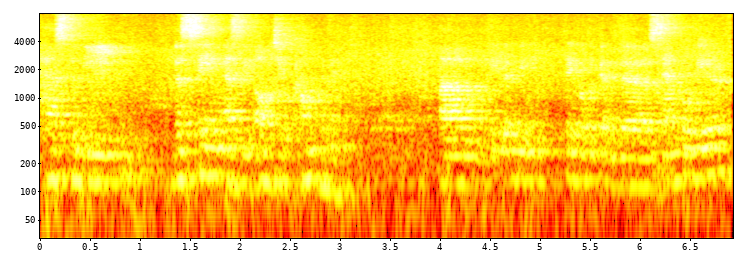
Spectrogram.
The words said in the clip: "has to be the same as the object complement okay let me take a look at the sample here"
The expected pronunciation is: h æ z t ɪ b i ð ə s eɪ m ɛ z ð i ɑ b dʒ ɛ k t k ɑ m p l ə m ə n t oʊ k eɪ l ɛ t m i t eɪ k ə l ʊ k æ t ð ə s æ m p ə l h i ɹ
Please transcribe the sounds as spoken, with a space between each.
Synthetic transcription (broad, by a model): h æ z t ɪ b i ð ə s eɪ m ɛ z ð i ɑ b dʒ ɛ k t k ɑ m p ə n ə n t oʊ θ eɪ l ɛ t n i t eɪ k ə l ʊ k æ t ð ə s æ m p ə l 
